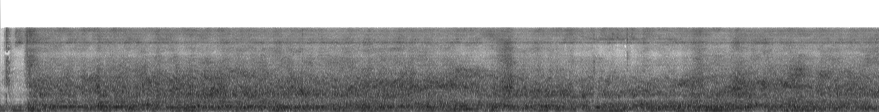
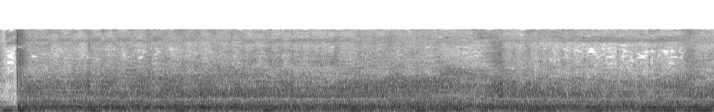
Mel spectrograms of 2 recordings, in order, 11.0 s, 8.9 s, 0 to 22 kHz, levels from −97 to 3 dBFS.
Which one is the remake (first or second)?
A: first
